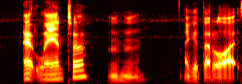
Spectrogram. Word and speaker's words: Atlanta: people people say no some people pronounce the t atlanta i get that a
